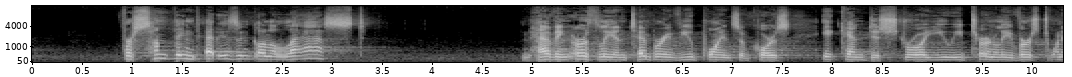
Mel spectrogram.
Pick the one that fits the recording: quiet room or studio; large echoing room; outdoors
large echoing room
